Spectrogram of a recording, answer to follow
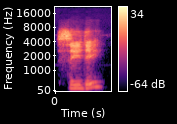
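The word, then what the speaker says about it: cedi: Now, my calculation suggests that's 174,000 CD. Is that how you pronounce it?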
